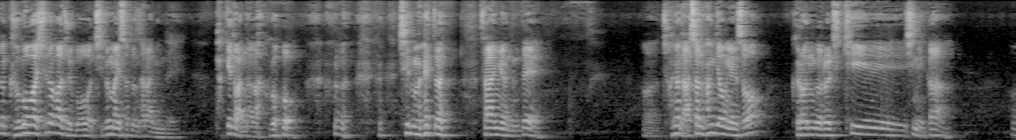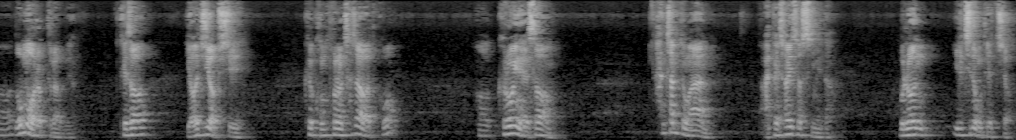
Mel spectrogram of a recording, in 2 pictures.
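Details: Adult man who stutters, with social avoidance due to it, demonstrating speech blocks with quickened breathing and secondary body movements in the effort to speak; stuttering (speech blocks).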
